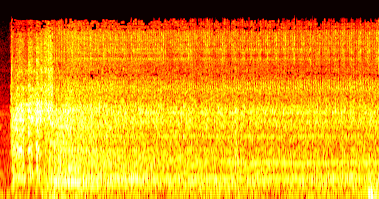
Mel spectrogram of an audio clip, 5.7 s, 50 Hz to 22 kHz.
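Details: 2015 Volvo S60 no-start with new starter and battery, clicking only; starter jumped with solid connection, cause traced to fusible link/cable from battery positive to starter. Brief starter whirr, engine catches at once into smooth steady idle. Normal start.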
